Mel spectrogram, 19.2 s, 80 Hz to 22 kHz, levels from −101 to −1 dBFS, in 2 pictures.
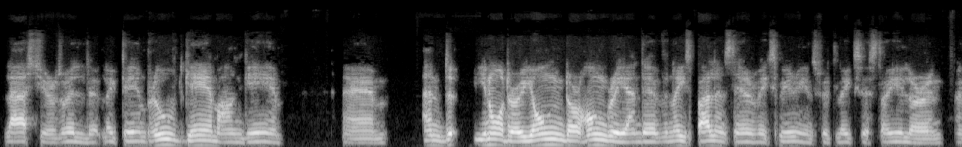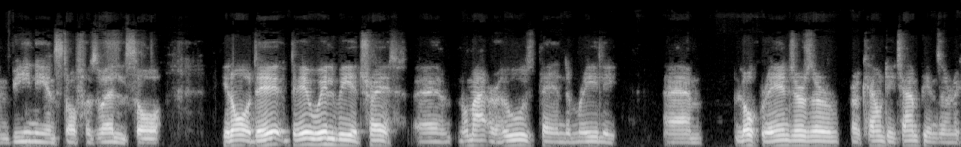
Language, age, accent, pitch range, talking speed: English, 20-39, Irish, 115-140 Hz, 185 wpm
